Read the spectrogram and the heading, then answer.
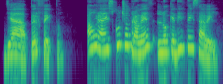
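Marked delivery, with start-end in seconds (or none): none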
